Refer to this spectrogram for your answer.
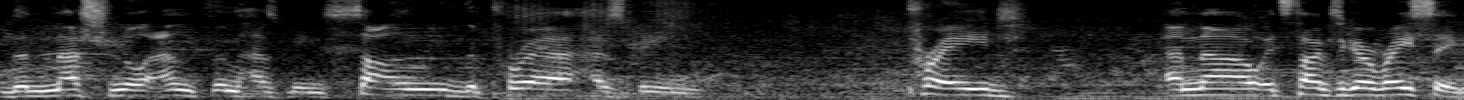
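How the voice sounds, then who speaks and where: Over noticeable background noise, a man with a high voice talks at a fairly slow pace with ordinary pitch variation. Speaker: vlogger, F1 fan at a race. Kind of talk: travel vlog. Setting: outdoors at a racetrack.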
